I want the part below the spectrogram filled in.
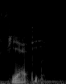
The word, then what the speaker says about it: Fieri: It's pronounced Fieri.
